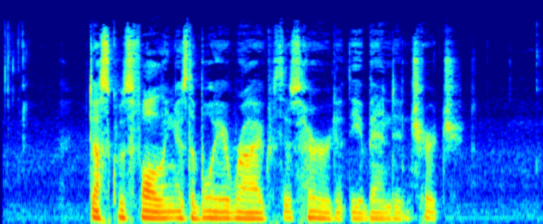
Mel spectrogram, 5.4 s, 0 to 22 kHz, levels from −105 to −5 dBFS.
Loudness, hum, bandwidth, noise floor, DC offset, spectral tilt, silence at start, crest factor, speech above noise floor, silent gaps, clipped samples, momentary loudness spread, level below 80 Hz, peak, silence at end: -31 LUFS; none; 13.5 kHz; -69 dBFS; under 0.1%; -5 dB/octave; 0.9 s; 20 dB; 38 dB; none; under 0.1%; 11 LU; -60 dBFS; -12 dBFS; 0.85 s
